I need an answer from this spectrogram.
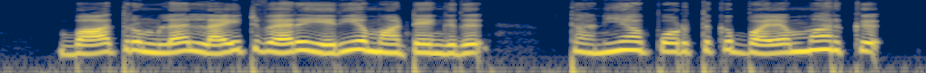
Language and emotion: Tamil, fearful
